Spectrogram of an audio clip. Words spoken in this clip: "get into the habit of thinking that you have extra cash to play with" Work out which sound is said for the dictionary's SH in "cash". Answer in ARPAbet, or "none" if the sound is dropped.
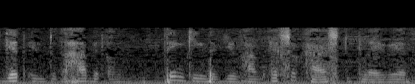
S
